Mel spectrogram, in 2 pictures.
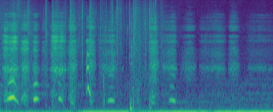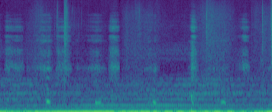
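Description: A woman gasping and whimpering in fear: short, breathy cries for the first few seconds, then ragged gasps about once a second over a low, steady drone.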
